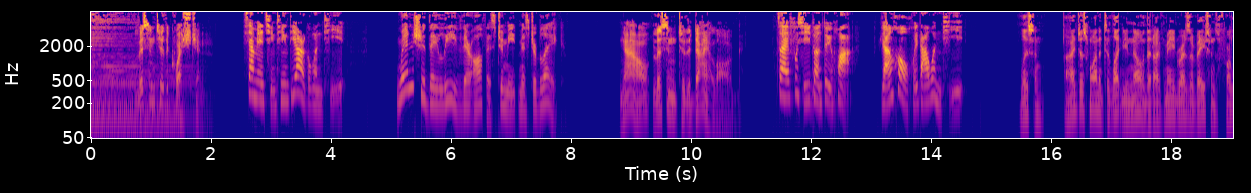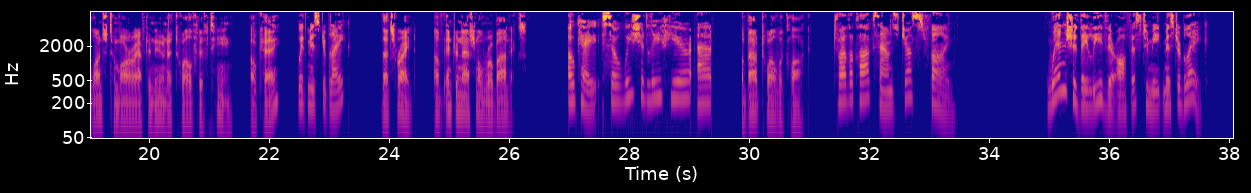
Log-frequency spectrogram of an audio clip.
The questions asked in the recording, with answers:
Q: When should they leave their office to meet Mr. Blake?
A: They should leave their office at 12 o'clock.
